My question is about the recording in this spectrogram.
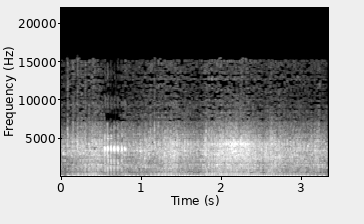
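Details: Honda Supra X 125 idle: uneven lumpy snoring with a stumbling low beat instead of a smooth purr, caused by a vacuum leak from a cracked breather/membrane hose split at the clamp.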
